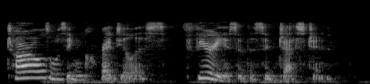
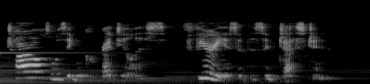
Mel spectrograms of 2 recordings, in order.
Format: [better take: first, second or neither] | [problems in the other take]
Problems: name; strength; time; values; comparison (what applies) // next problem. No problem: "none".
first | noise reduction (classical method log-MMSE)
